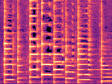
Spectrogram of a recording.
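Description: Ellis F-style mandolin played with a pick: a quick run of about ten single notes, roughly five a second, each picked sharply and left to ring briefly. They are the tones of an E major chord (E, G sharp, B) picked one at a time.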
